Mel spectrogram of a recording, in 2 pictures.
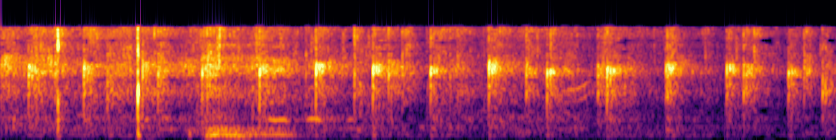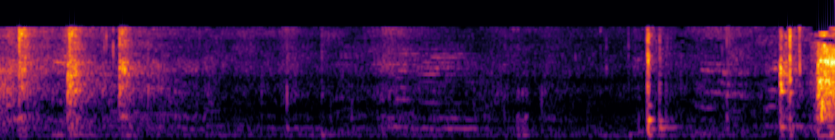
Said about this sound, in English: As our children and teenagers go off the stage, I think they deserve a round of applause for helping me. Thank you, guys. Thank you so much.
